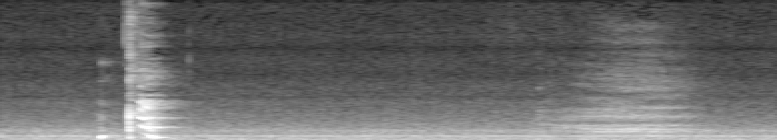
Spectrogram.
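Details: Single sharp hiccup with a brief voiced catch then a soft exhaled breath over faint room hum; adult hiccups after eating salami too quickly.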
